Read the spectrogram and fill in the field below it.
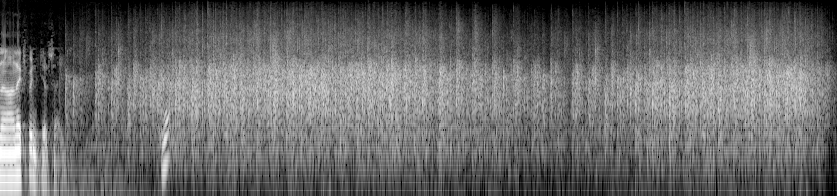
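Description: An audience applauds steadily in a large room.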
